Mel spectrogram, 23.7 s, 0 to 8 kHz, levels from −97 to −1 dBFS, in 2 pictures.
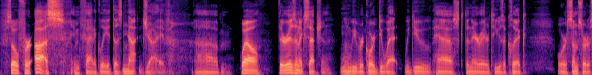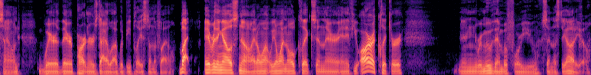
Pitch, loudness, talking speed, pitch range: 80 Hz, -24 LUFS, 180 wpm, 75-90 Hz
